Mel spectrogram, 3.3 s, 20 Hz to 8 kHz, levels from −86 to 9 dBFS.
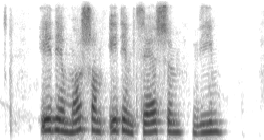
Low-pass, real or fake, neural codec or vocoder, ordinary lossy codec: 7.2 kHz; real; none; Opus, 16 kbps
